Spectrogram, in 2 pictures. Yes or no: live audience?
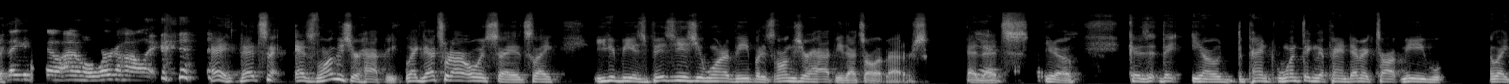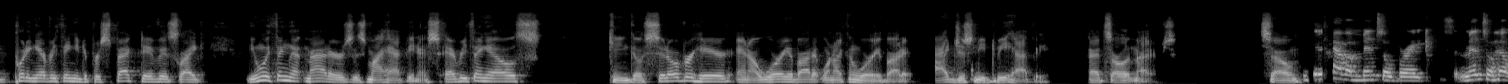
no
